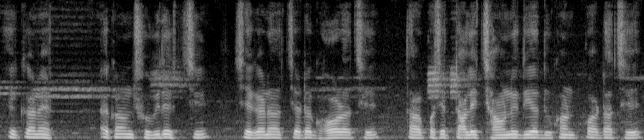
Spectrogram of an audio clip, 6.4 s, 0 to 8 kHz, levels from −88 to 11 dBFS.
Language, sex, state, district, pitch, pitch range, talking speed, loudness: Bengali, male, West Bengal, North 24 Parganas, 165 Hz, 160-175 Hz, 160 wpm, -16 LUFS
